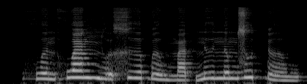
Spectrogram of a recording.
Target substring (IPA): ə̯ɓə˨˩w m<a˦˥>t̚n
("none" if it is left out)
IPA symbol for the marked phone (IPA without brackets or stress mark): a˨˩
